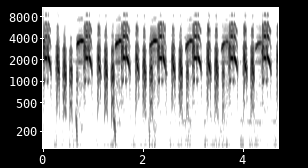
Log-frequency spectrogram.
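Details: Partridge giving a long, steady run of harsh, grating notes, punctuated about every 0.7 seconds by a high whistled note that rises then drops sharply, forming a rapid rhythmic chant.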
